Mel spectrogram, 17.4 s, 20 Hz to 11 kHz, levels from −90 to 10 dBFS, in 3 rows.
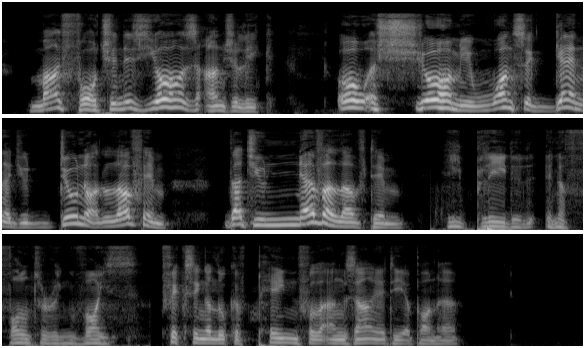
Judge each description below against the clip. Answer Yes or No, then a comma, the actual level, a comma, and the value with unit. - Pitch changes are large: Yes, wide, 8.4 semitones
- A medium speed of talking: No, slow, 115 wpm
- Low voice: Yes, low, 125 Hz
